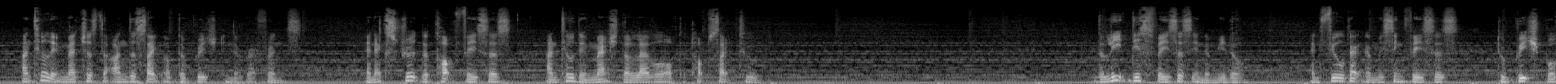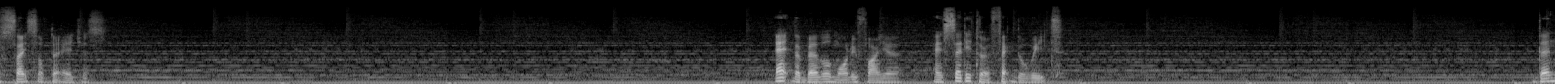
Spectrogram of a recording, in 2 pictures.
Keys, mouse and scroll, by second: 0.0-0.5 scroll up 4, 0.5 g, 5.0 e, 8.2 middle click, 8.8-9.8 scroll down 2, 9.8 scroll down 1, 9.9 3, 10.4 click, 12.7 Delete, 14.5 click, 15.3 2, 15.5 click, 16.7 f, 17.4 click, 17.9 f, 18.4 click, 18.8 f, 20.0 Tab, 22.8 click, 23.7-26.9 drag, 28.2-28.8 middle drag, 28.8-29.2 scroll up 3, 29.2 Tab, 29.7 click, 29.8 click, 30.4 click, 31.0-31.1 middle drag.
